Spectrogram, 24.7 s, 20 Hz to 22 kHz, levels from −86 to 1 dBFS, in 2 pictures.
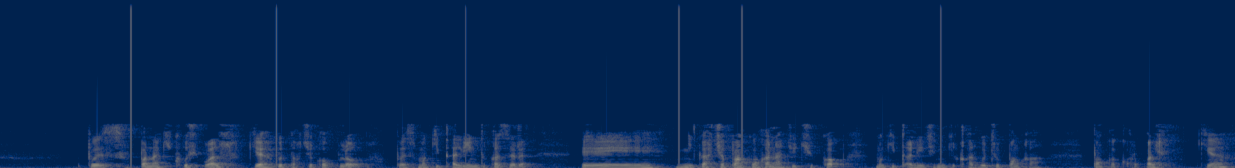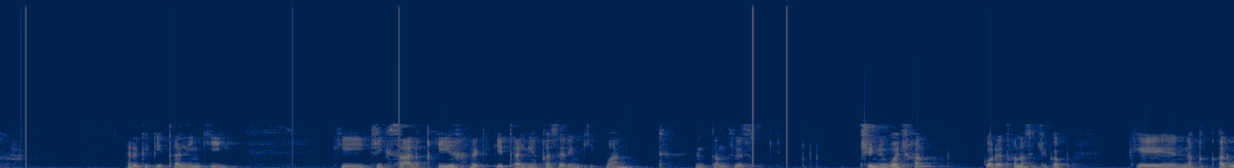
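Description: Throughout, the speech sounds watery and swirly with nothing above 5.8 kHz, likely MP3 compression at a low bitrate; unlike plain low-pass filtering, the remaining band flickers between frames.

From 0.14 s to 24.67 s, sharp word clock ticks of uneven strength repeat about every 0.05 s. Two unlocked clocks drifting roughly 400 ppm apart drop or repeat single samples. Their steady rate distinguishes them from random digital clicks.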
